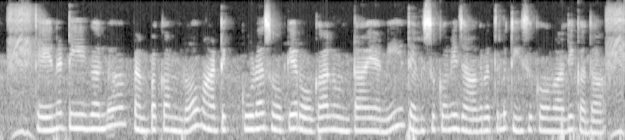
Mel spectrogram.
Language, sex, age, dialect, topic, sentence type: Telugu, female, 18-24, Utterandhra, agriculture, statement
